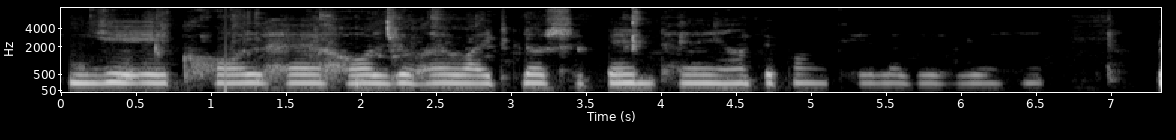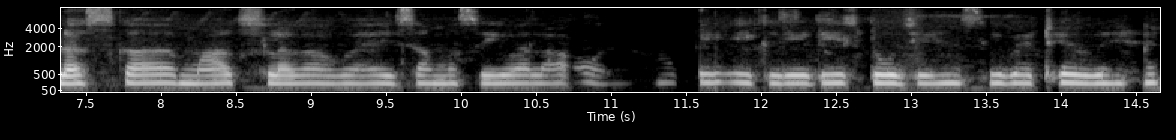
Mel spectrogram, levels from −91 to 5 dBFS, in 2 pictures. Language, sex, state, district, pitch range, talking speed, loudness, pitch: Hindi, female, Bihar, Gaya, 230-245 Hz, 155 wpm, -23 LUFS, 235 Hz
